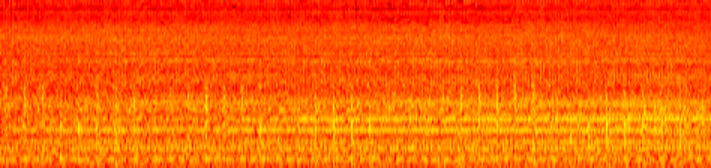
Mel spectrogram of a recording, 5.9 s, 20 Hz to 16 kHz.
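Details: 2003 Lexus GS300 at idle: sharp, regular knock about three per second over the idle, something inside the engine knocking; cause unknown.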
